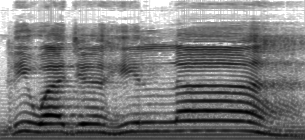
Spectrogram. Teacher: ha sakinah di sini harus hams. Jangan ha-nya ditelan tapi dikeluarkan.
